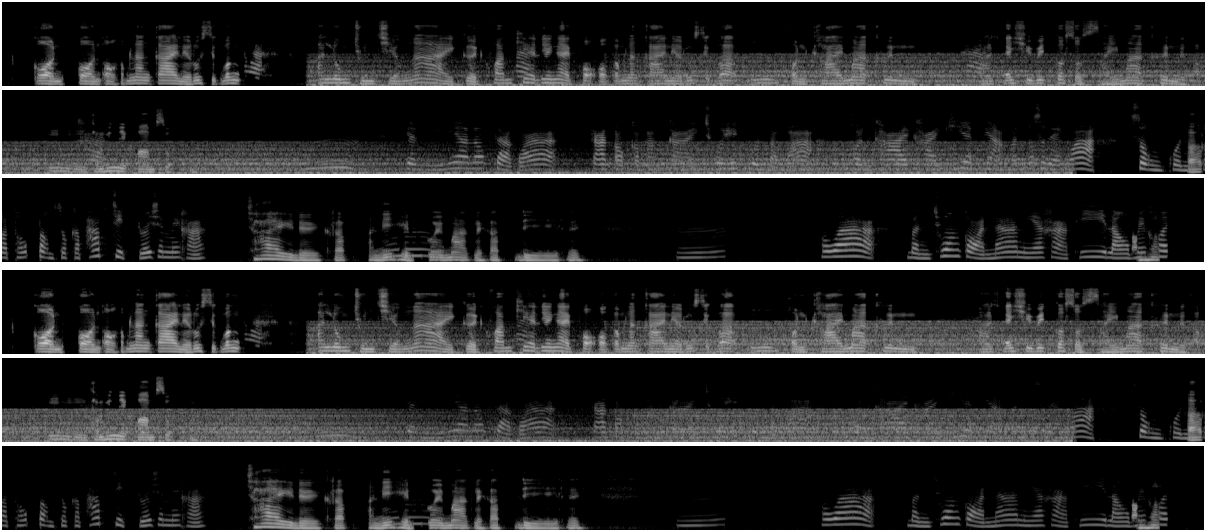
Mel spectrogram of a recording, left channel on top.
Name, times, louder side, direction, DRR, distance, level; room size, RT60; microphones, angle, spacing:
voice 1, 0.3-2.4 3.2-9.2 9.8-11.9 12.5-14.0 23.9-24.0 26.5-29.9 35.4-35.7, right 4 dB, 20° right, 0.3 m, -29 dB
sound 1, 3.0-22.8, right 2 dB, 65° right, 2.3 m, -35 dB
voice 2, 11.7-12.0 12.8-13.1 14.9-15.6 16.1-17.6 17.9-23.0 23.3-26.1 27.8-28.5 30.8-31.3 32.3-32.8 33.1-35.7, left 4 dB, 70° left, 1.3 m, -40 dB
open air
head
